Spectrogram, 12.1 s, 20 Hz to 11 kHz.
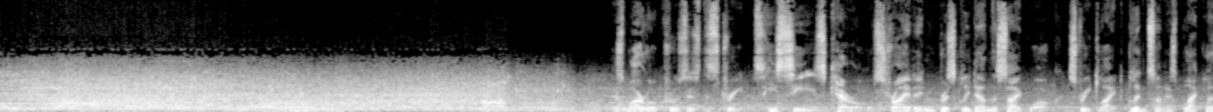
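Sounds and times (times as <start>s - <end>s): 
broad rushing noise: 0.0s - 6.2s
car engine roaring as the car speeds away: 0.0s - 12.1s
speech: 6.3s - 12.1s.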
